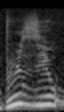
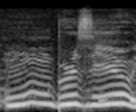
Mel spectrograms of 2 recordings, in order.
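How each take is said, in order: First: Put-on Brasil in an American accent, rising like a question; puzzled American Brasil. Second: Brasil drawn out very slowly, suggestive and falling; a mock lecherous hum, Brasil, very slow; leering Brasil. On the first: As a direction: say Brasil as a confused gringo asking what it is. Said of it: "Aí eles fazem". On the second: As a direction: savour Brasil slowly like a gringo on the prowl. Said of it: "o cara acha que tu tá lá disponível sexualmente".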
